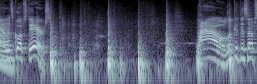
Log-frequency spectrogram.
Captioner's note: foot stomping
